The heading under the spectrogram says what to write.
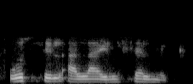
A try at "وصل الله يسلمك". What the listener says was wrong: Perfect. Perfect. كتير منيح. برافو عليكم.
